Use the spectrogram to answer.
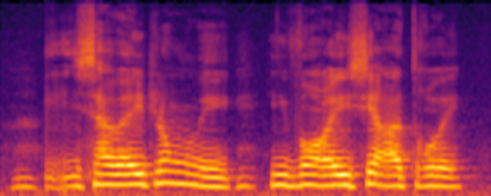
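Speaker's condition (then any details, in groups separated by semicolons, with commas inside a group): Multiple sclerosis; onset at 17, about 20 years, stabilized, monthly infusion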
